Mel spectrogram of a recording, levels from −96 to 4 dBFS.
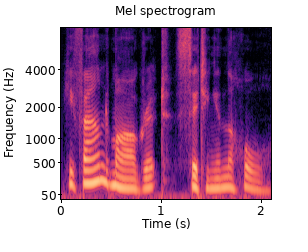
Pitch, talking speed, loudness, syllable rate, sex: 135 Hz, 200 wpm, -16 LUFS, 5.1 syllables/s, male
